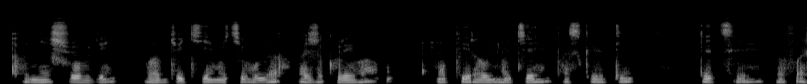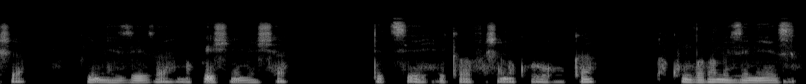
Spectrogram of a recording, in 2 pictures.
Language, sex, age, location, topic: Kinyarwanda, male, 25-35, Nyagatare, education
